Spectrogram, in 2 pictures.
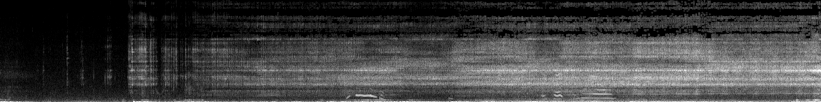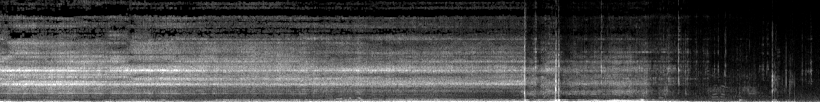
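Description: Zipline trolley pulleys running along the steel cable: a steady whir with high ringing tones that starts a couple of seconds in and builds, while wind rumbles on the helmet-camera microphone more and more toward the end. The whir stops about three seconds before the end with a knock as the rider arrives.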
